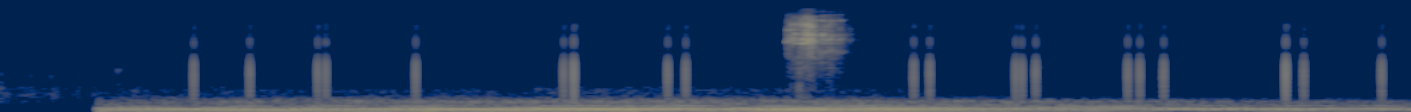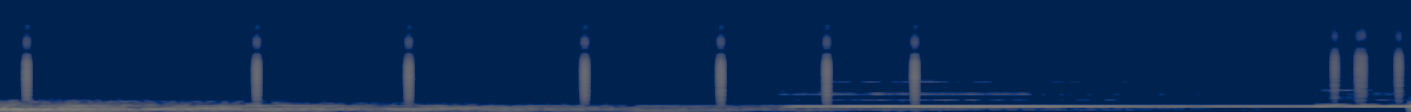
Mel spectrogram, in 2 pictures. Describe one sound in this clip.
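Soft electronic clicks tick one after another as menu items are scrolled through.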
